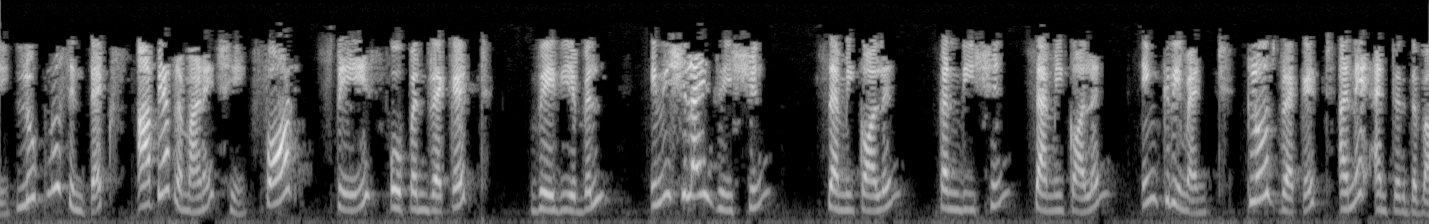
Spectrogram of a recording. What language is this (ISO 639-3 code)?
guj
